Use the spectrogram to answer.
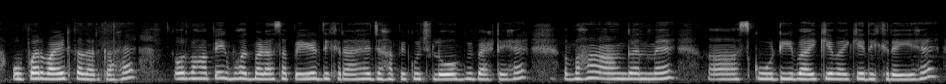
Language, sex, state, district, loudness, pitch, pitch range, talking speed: Hindi, female, Uttar Pradesh, Lalitpur, -18 LUFS, 255 Hz, 245-265 Hz, 210 wpm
